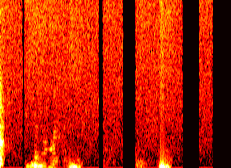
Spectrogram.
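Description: Near silence broken by three short, faint low thumps, the last one about one and a half seconds in the loudest.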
